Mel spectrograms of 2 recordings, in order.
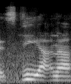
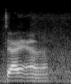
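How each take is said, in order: First: The name has a Russian and Georgian pronunciation. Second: The name has an English pronunciation. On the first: "in Russian and Georgian, it's Diana" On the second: "In uh, English, I prefer Diana"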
